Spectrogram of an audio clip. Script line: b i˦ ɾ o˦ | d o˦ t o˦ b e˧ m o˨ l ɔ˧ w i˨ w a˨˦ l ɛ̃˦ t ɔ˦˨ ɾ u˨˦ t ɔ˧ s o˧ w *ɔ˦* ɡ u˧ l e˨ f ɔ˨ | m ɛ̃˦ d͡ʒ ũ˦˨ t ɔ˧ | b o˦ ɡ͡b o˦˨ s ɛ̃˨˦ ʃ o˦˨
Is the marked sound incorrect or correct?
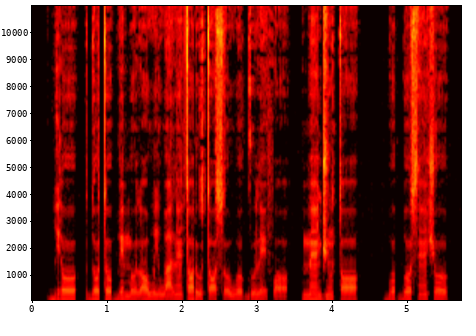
incorrect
